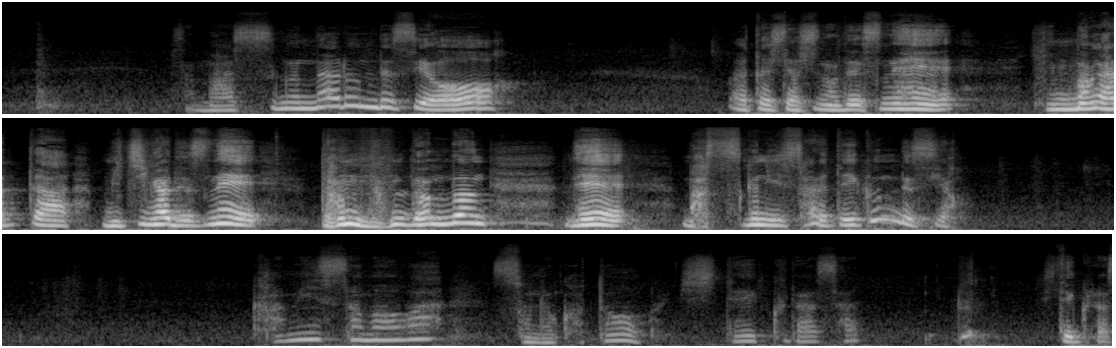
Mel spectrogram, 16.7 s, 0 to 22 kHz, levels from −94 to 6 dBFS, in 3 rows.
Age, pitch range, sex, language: 60-79, 180-285 Hz, male, Japanese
